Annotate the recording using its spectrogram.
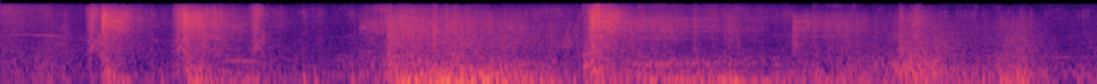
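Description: Heavy crashes and thuds land again and again.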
